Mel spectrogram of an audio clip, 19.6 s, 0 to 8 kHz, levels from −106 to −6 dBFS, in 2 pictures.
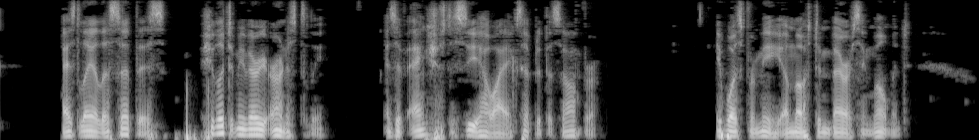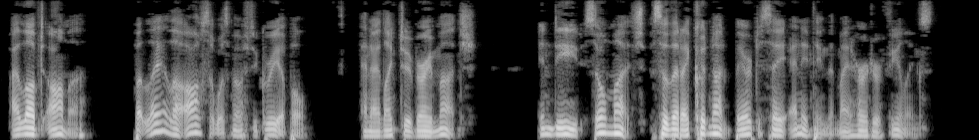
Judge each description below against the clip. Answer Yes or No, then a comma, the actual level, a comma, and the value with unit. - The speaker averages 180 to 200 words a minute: Yes, average, 185 wpm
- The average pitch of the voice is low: Yes, low, 110 Hz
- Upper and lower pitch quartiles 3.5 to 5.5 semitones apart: Yes, average, 5.0 semitones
